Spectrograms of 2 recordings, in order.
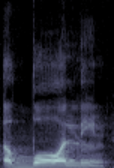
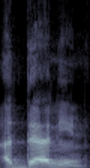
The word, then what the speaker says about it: الضَّالِينَ: First here, the dad here, we have to pronounce as a dad, الضَّالِينَ. And not ad-dalin.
